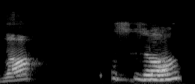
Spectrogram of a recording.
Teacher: जबान की नोक और ऊपर के सामने के दो दांतों के किनारे से ज अदा होता है। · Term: जाल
